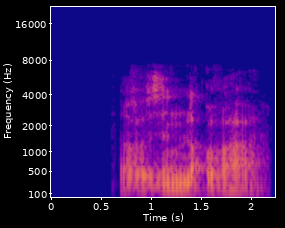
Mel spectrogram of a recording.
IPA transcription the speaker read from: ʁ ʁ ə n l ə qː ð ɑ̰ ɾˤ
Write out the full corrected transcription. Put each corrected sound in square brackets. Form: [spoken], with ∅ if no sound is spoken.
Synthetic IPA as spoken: ʁ [z] ə n l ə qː [v] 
